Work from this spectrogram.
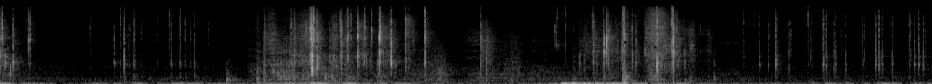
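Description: Long acrylic nails tap on an unwrapped solid dark chocolate bar lying on its plastic wrapper on a wooden table. Quick, sharp, bright clicks come in uneven bursts, mixed with a soft crinkly rustle from the wrapper. Two denser, louder flurries stand out in the middle of the clip.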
